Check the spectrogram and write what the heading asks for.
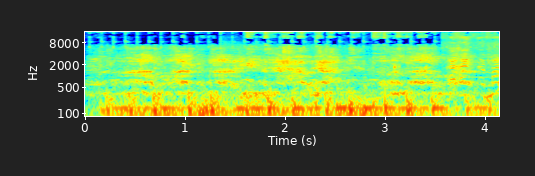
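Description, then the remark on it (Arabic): A large crowd of Algeria's Hirak protest movement chants the slogan "Yetnahaw ga3" loudly in unison, rhythmic repeated bursts of many voices filling the whole stretch over a dense roar of the gathering. “بدليل أنه الشعار الذي كان يقول باللهجة الجزائرية يتنحى وقع كان هو الشعار الذي اكتسح في ذلك الوقت أجواء الحراك”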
